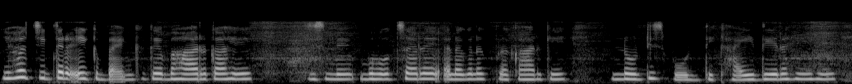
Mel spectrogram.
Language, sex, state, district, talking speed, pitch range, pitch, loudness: Hindi, female, Andhra Pradesh, Chittoor, 150 wpm, 235-255 Hz, 245 Hz, -26 LUFS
